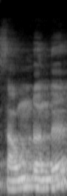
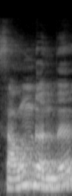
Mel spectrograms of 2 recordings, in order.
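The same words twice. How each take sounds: No difference in how they are said.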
